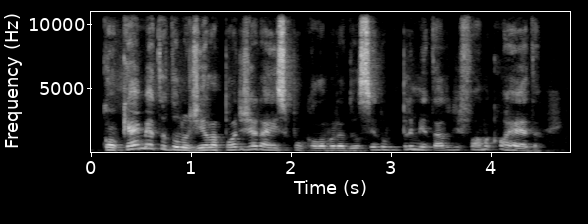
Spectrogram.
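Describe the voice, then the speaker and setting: A man is speaking. His pace is fairly quick. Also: big swings in loudness. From Brazil, Recife (Pernambuco, Northeast). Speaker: manufacturing methodology consultant. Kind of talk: casual podcast discussion.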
